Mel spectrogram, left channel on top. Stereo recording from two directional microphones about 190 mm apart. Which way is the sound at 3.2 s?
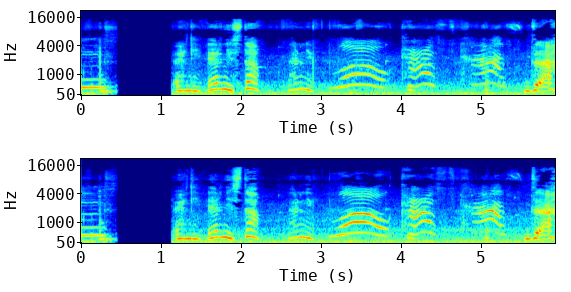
35° right (ahead or behind).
